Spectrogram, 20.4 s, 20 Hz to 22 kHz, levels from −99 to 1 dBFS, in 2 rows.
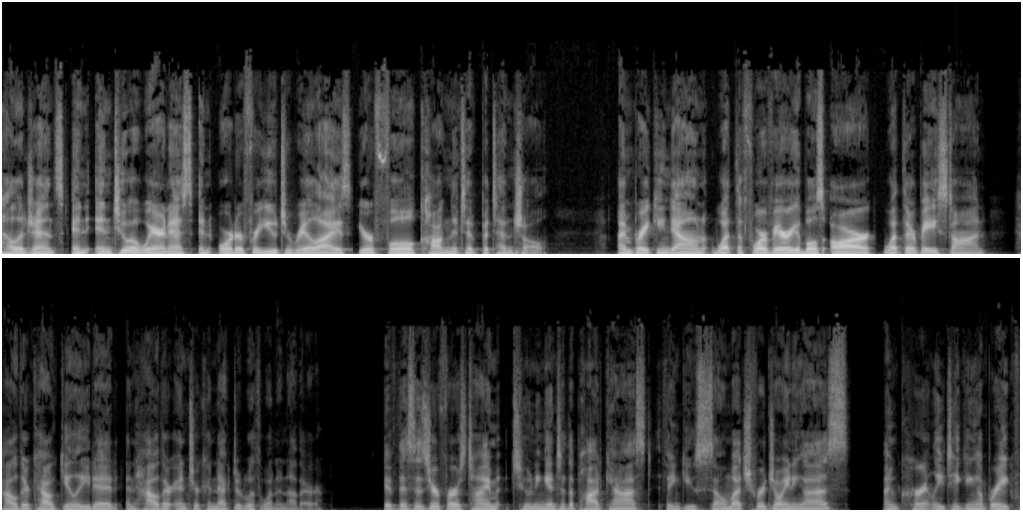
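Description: From 9.46 to 9.82 s, after "variables are what they're", a zipping tick rides the speech as the level falls roughly 10 dB. This is zipper noise, from unsmoothed gain steps at around 50 per second.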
